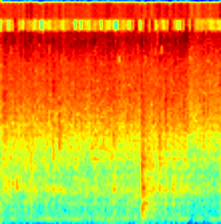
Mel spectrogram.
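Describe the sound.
Rice fries in oil in a pan with a loud, steady sizzle and one brief scrape of stirring partway through, no talk.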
